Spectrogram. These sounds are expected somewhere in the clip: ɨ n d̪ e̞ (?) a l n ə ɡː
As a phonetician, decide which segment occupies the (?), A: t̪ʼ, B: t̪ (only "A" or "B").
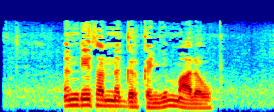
B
